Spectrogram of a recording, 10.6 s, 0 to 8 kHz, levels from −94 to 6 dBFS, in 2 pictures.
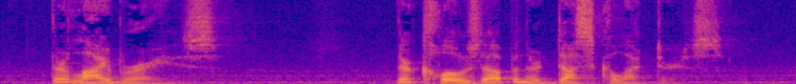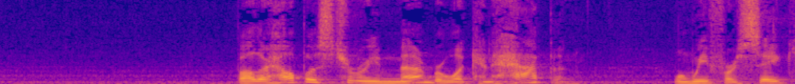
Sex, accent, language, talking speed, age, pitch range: male, American, English, 115 wpm, 50-69, 115-155 Hz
